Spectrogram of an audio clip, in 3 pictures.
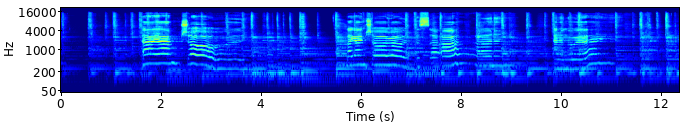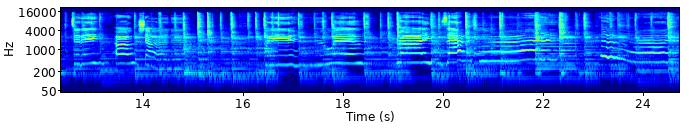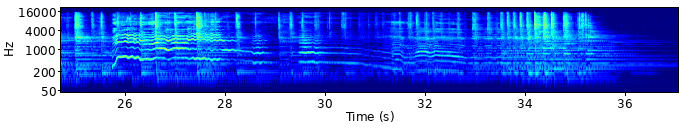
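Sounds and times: woman singing: 0:00.0 - 0:00.2, 0:01.3 - 0:04.4, 0:05.5 - 0:35.7
acoustic resonator guitar: 0:00.0 - 0:37.0.

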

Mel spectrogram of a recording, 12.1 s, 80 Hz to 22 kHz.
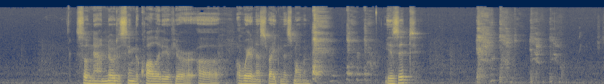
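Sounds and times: low room hum: 0:00.0 - 0:12.0
faint audience coughs: 0:06.3 - 0:07.6, 0:09.5 - 0:11.4.

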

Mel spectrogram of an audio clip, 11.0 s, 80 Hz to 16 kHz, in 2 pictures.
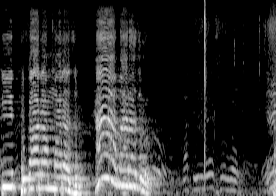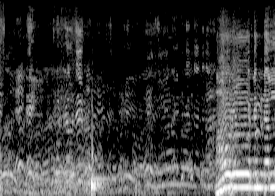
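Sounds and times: man speaking over microphone: 0:00.0 - 0:07.4, 0:08.1 - 0:11.0
men talking quietly: 0:03.1 - 0:11.0.

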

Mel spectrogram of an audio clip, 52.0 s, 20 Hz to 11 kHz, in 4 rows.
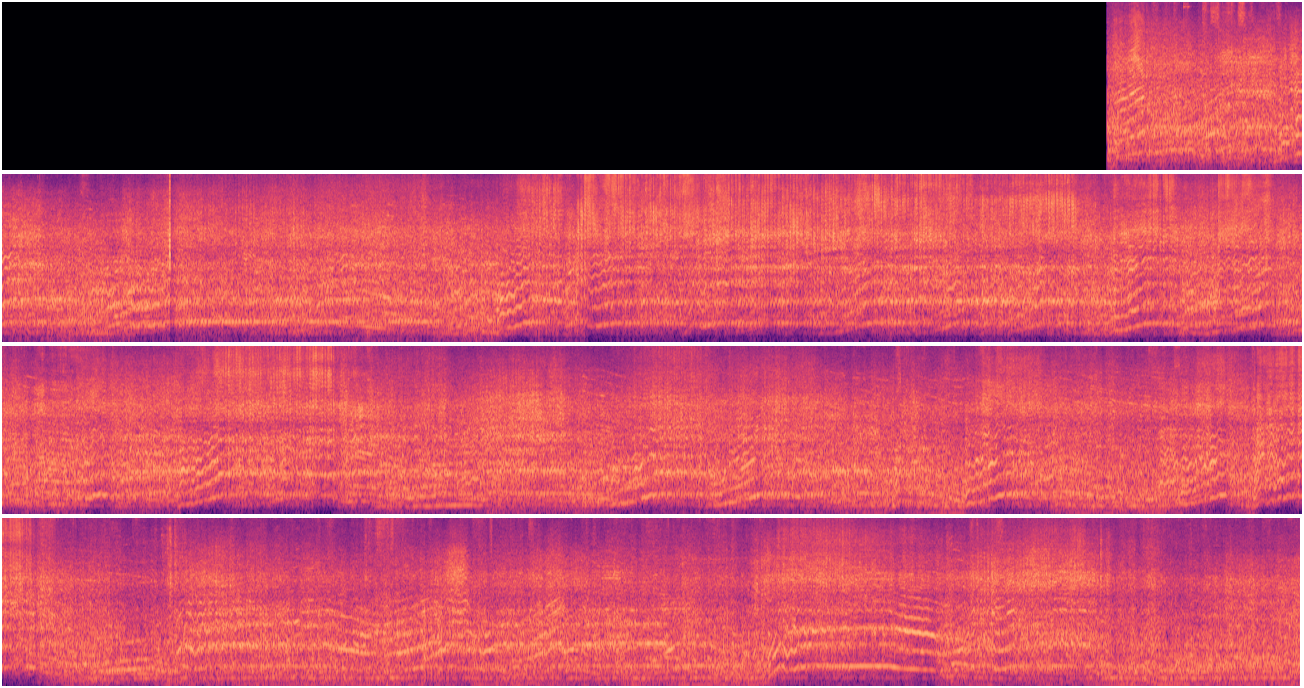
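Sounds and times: race cars passing at speed: 0:11.1 - 0:51.9.

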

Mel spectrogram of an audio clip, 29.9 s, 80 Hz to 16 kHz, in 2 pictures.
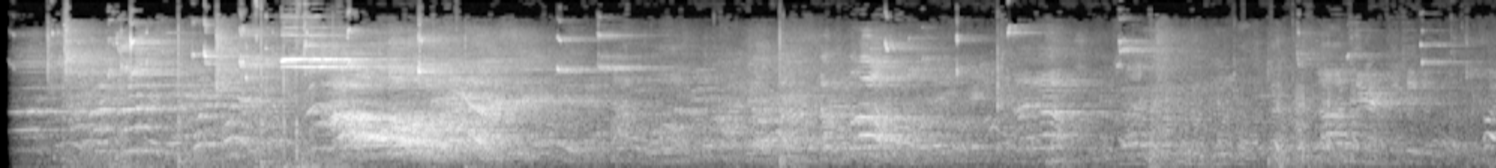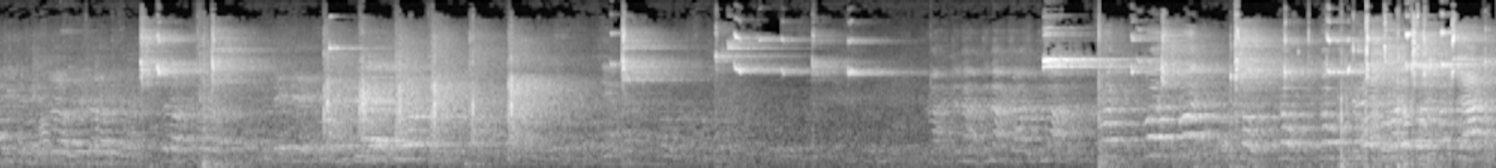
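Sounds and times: sneakers squeaking on court: 0:00.1 - 0:03.6, 0:05.6 - 0:06.4, 0:14.2 - 0:14.8, 0:16.3 - 0:17.6, 0:21.0 - 0:24.1, 0:25.4 - 0:29.9
players' voices: 0:00.1 - 0:29.9
basketball bouncing: 0:02.6 - 0:03.1.

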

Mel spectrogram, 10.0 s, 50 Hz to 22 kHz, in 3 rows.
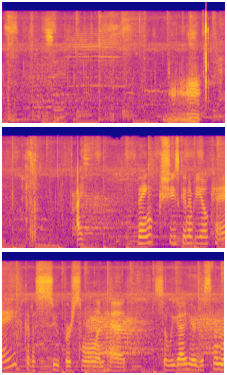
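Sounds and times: background music with low beat: 0:00.0 - 0:10.0
sheep bleating loudly: 0:01.0 - 0:03.0, 0:04.4 - 0:05.0, 0:07.9 - 0:08.9.

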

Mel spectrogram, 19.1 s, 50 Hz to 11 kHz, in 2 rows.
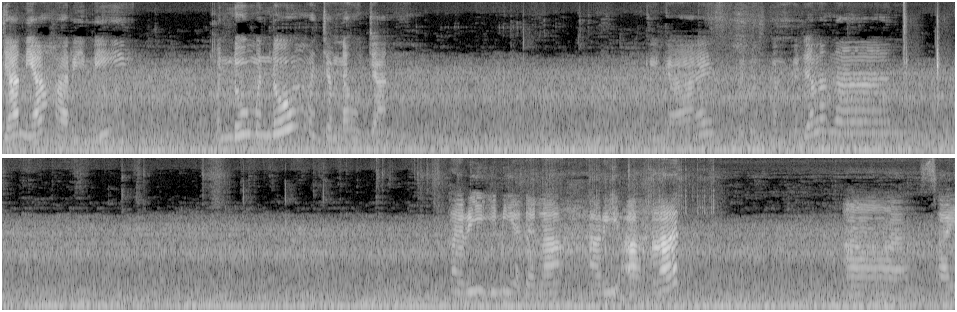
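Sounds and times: car engine drone: 0:00.0 - 0:19.0.

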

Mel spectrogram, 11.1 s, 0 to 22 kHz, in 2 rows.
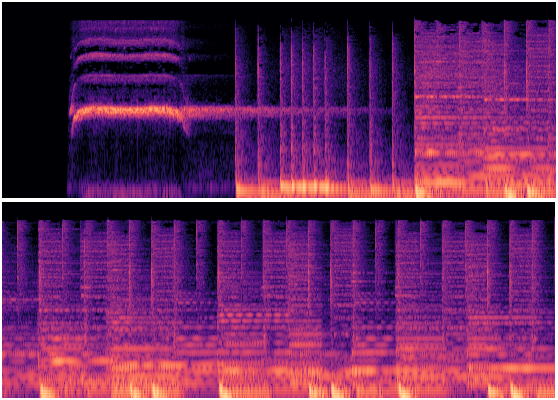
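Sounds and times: high whistle-like tone: 0:00.7 - 0:03.7.

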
